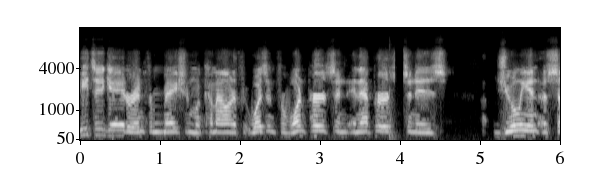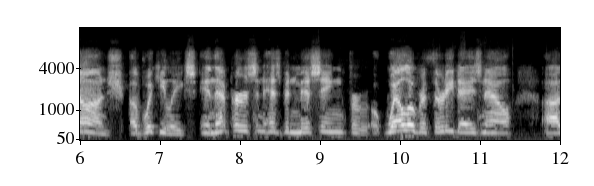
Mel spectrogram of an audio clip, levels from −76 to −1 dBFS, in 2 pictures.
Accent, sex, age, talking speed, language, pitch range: American, male, 30-49, 165 wpm, English, 130-155 Hz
